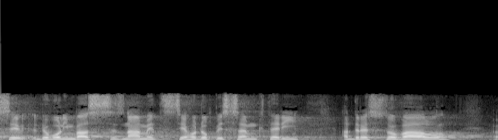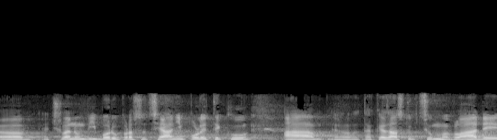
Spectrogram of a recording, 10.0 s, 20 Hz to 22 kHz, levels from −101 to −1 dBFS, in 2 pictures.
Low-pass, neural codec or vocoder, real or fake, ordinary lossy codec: 7.2 kHz; none; real; MP3, 48 kbps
